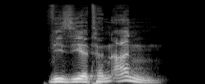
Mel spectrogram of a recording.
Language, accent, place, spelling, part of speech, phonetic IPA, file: German, Germany, Berlin, visierten an, verb, [viˌziːɐ̯tn̩ ˈan], De-visierten an.ogg
- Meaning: inflection of anvisieren: 1. first/third-person plural preterite 2. first/third-person plural subjunctive II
